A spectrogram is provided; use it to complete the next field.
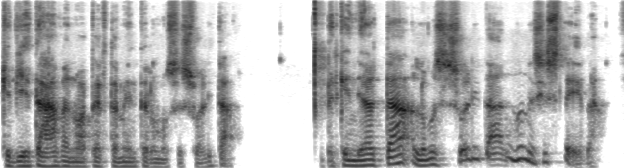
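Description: The background is quiet. A man speaks in a somewhat breathy voice. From Italy. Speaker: writer and translator; interviewee. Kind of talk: interview. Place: home room.

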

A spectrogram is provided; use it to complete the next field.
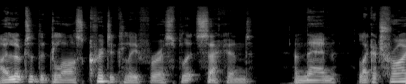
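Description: The speaker is reading aloud in a natural voice. The background is quiet.

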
